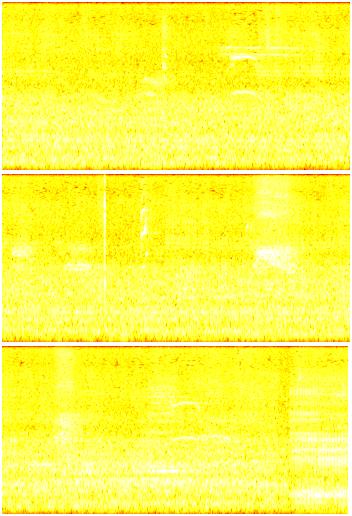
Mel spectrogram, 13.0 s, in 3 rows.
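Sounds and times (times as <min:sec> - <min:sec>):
harsh crow-like bird call: 0:07.5 - 0:08.1, 0:09.4 - 0:09.7.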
